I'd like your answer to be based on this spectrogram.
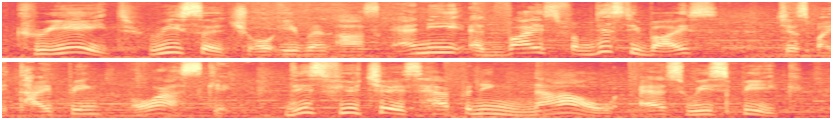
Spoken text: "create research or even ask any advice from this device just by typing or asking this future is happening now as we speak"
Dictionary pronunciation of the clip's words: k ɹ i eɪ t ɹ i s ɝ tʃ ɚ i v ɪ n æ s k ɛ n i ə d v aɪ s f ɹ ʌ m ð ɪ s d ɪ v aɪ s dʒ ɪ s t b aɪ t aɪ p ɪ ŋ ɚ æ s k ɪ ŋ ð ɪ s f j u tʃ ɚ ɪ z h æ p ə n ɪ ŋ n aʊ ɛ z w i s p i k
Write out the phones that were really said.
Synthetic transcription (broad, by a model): k ɹ i eɪ t ɹ i s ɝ tʃ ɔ i v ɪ n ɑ s k ɛ n i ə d v aɪ s f ɹ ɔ m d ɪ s d ɪ v aɪ s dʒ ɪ s b aɪ t aɪ p ɪ ŋ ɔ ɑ s k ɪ ŋ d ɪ s f j u tʃ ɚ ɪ s h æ p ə n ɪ ŋ n aʊ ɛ s w i s p i k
